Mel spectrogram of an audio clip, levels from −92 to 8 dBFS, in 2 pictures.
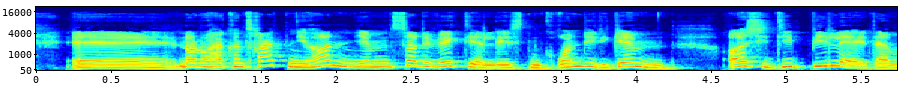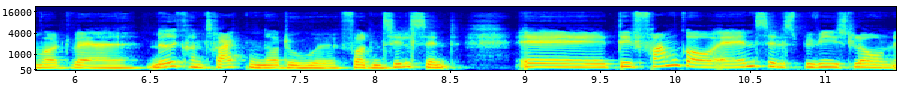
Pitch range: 175-230 Hz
